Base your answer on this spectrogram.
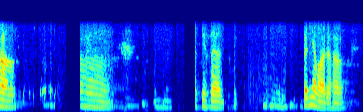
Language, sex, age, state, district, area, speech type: Sanskrit, female, 60+, Karnataka, Mysore, urban, conversation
